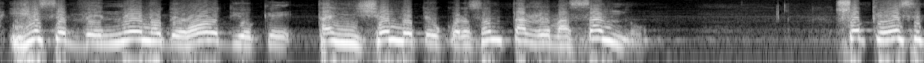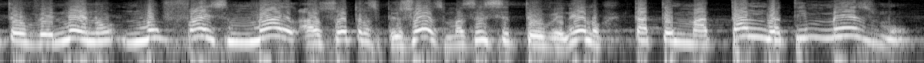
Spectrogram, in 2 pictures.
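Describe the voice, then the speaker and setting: A man preaching a sermon as a pastor, telling a story with dramatic shifts between hushed low lines and raised ones. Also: lively intonation, a little slow, rough recording.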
